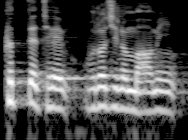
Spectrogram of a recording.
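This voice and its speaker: A pastor from North Korea tells his own story from the pulpit, earnest and at times rising to impassioned cries. His voice sits a little high for a man. A long church-hall reverb trails every phrase. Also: moderate pace, darkish tone. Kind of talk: testimony sermon. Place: church sanctuary.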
